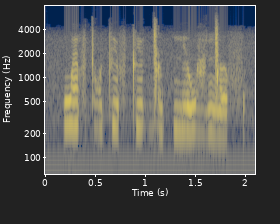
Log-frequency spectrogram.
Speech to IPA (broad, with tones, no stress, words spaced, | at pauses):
wɛ̃˧ftɔ̤˧tʲə˞˧ftʲə˞˧ ɡ͡ǀə˧tʲ nʲə˧wa̤˧ ŋ͡ǀə˧f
